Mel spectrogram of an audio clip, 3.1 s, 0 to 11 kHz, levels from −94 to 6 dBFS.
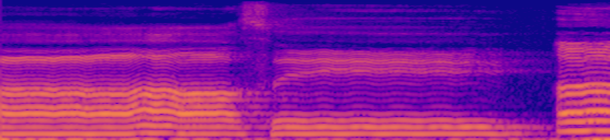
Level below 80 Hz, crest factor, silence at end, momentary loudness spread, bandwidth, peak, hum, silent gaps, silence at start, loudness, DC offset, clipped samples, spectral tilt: -52 dBFS; 14 dB; 0 s; 8 LU; 10.5 kHz; -14 dBFS; none; none; 0 s; -28 LUFS; under 0.1%; under 0.1%; -6.5 dB/octave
